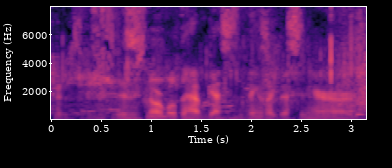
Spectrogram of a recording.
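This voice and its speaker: Over music in the background, a man speaks fairly quickly at a medium pitch. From Manitoba, Canada (Peguis First Nation). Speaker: videographer. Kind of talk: casual chat. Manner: halting.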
